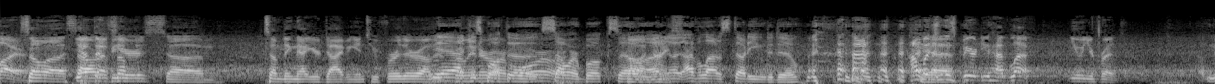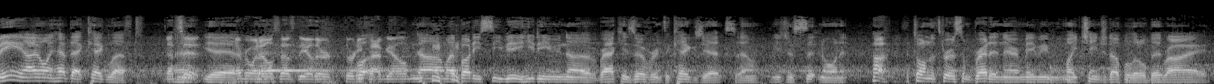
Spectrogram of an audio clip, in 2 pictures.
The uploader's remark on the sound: Heads to Grand Rapids, MI for the National Homebrewers Conference and broadcasts live from Club Night.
